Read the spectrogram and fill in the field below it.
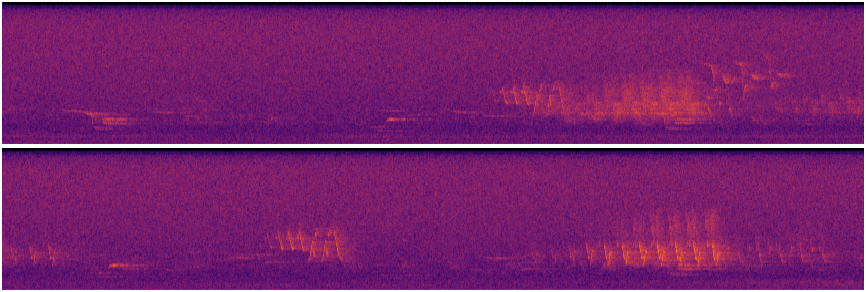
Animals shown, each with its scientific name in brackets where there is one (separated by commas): Chestnut-sided Warbler (Setophaga pensylvanica), Ovenbird (Seiurus aurocapilla), Wood Thrush (Hylocichla mustelina), Blackburnian Warbler (Setophaga fusca), Black-capped Chickadee (Poecile atricapillus)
